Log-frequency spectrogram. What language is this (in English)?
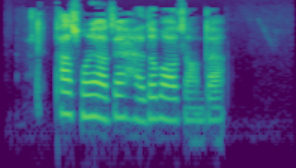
Chinese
